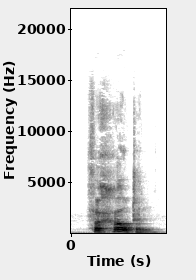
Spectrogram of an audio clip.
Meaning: 1. to enlarge 2. to increase
- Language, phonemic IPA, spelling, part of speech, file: Dutch, /vərˈɣrotə(n)/, vergroten, verb, Nl-vergroten.ogg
